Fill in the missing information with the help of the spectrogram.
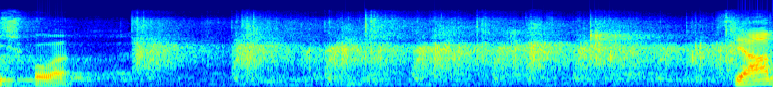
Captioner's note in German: Beifall bei der FDP und bei Abgeordneten der SPD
